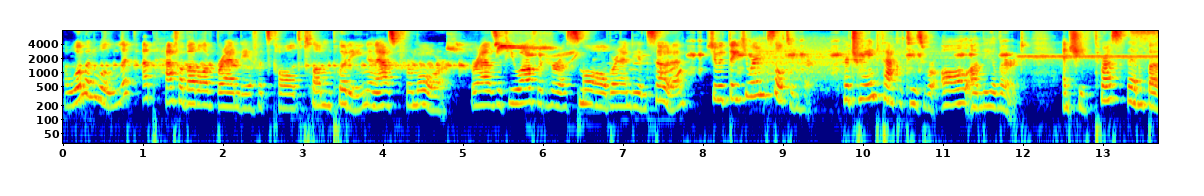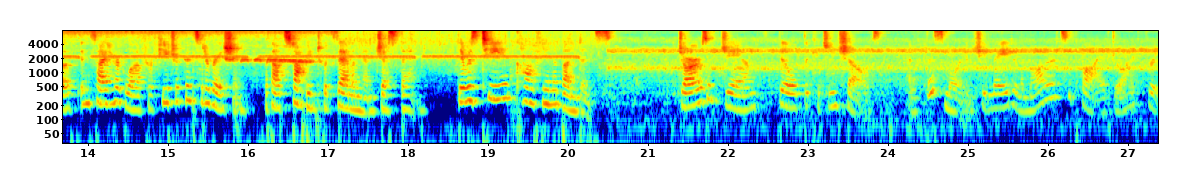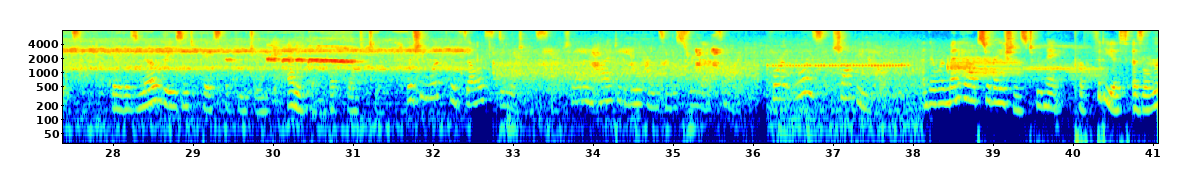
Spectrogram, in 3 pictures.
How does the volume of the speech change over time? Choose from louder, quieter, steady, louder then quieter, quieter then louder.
quieter.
